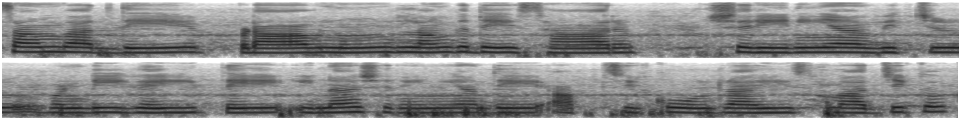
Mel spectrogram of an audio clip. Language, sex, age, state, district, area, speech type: Punjabi, female, 30-45, Punjab, Mansa, urban, spontaneous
